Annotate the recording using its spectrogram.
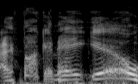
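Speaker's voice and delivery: put-on, high, drawn-out scream. Acting out a beaten villain's last line from the dirt: acted screaming from the dirt. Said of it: "he's just screaming from the dirt".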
